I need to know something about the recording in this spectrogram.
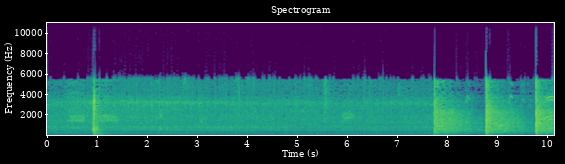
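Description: A car door shuts with a single sharp thump about a second in, over steady outdoor background noise. Near the end a loud, regular beat starts, about one stroke a second, each stroke with a short voice-like call, keeping time for a mass drill exercise.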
